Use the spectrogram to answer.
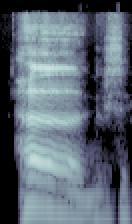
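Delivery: loud sneering single word; mocking disbelief; scornful mocking. Real, not acted. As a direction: spit out the word Hugs with scorn. Mocking family hugging killer.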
